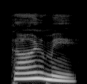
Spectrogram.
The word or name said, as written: ತಾಲೀಮು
